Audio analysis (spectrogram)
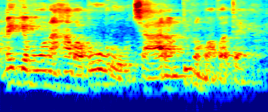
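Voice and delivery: thick, mushy Louisiana dialect, words run together; New Orleans waitress. Acted. Waitress repeating herself to a baffled customer, loud thick New Orleans accent. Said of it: "And she said".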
